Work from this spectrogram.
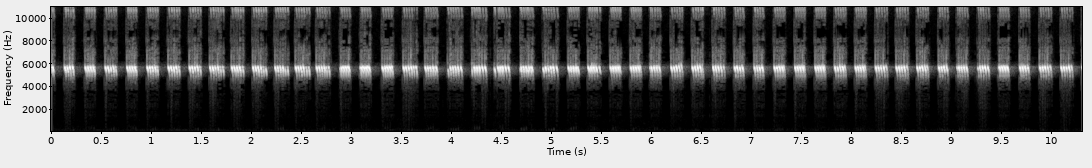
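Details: Two crickets chirping close to the microphone: a steady, shrill, high-pitched train of short pulses, about four to five per second, evenly spaced and uninterrupted for the whole stretch, with no other sounds.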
